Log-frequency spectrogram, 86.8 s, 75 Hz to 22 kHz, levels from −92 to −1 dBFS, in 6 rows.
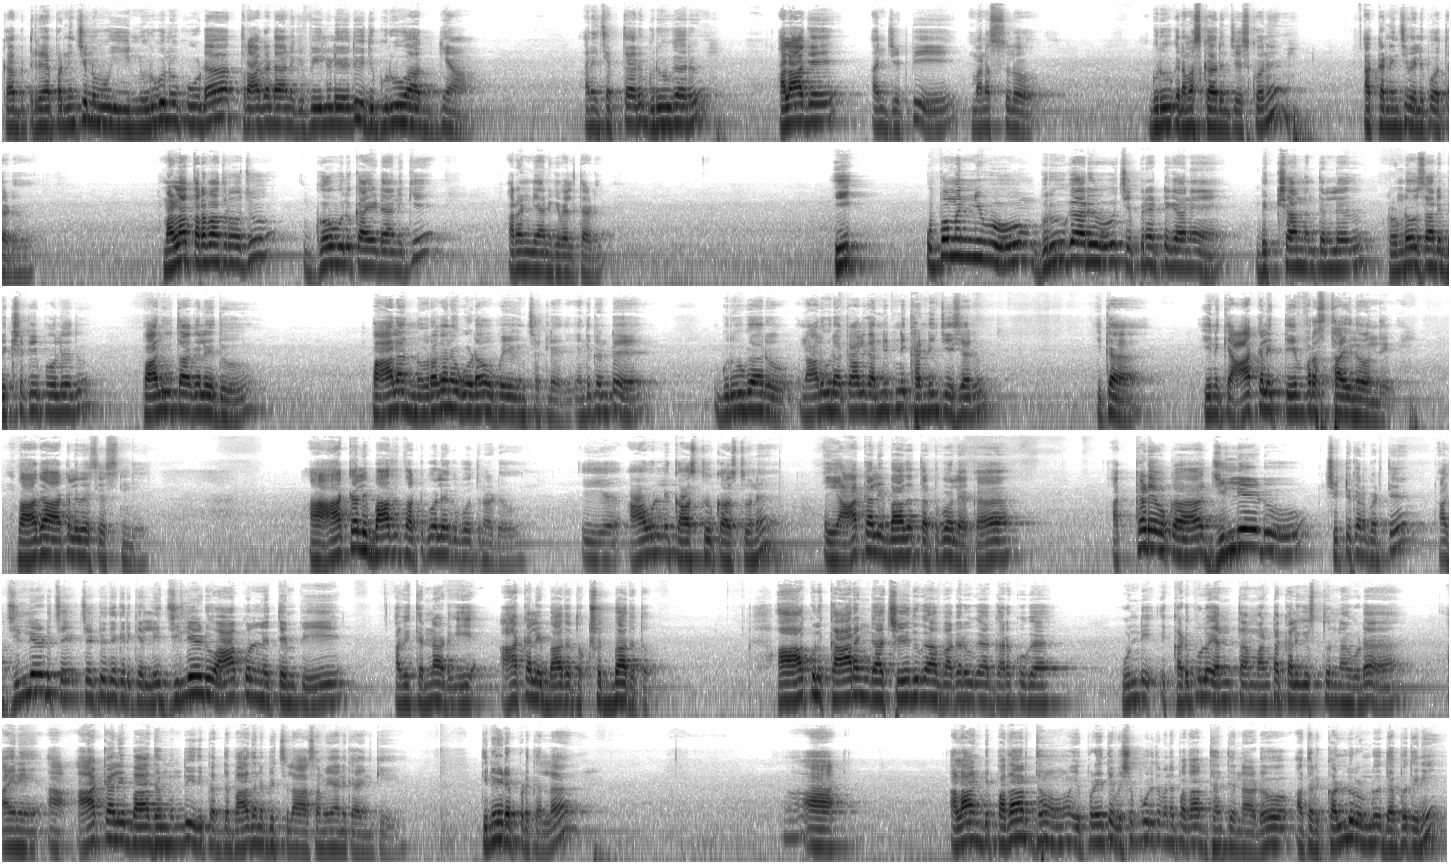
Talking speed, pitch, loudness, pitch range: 90 wpm, 155 Hz, -18 LUFS, 140-175 Hz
